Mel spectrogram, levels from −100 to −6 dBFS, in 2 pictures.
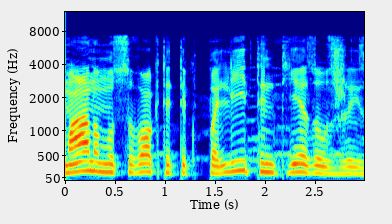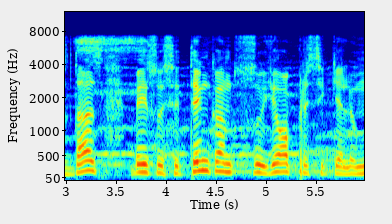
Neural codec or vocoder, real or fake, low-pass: codec, 16 kHz, 16 kbps, FreqCodec, larger model; fake; 7.2 kHz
